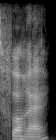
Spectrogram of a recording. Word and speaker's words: forêt: If you have an E with a circumflex, it sounds more like an eh. So a forest is forêt. It happens on other letters like A, I, O, U.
